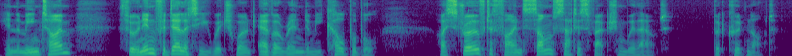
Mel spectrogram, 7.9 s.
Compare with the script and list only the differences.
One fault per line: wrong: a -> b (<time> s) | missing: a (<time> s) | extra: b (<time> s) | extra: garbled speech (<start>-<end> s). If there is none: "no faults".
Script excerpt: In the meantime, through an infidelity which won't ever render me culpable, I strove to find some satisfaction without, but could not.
no faults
